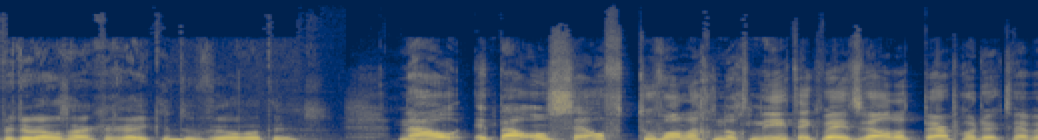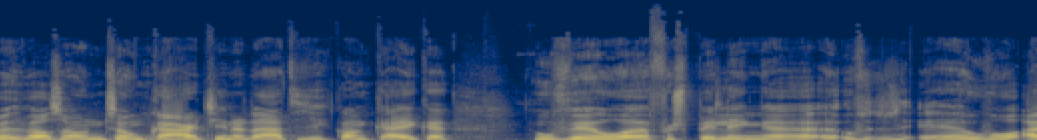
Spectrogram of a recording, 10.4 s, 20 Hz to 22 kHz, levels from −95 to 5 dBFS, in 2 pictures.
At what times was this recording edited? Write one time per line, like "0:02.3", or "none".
none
